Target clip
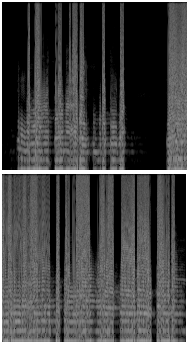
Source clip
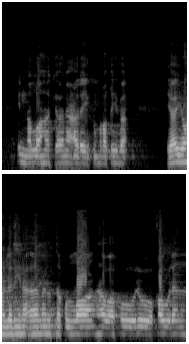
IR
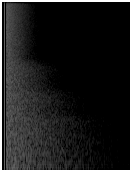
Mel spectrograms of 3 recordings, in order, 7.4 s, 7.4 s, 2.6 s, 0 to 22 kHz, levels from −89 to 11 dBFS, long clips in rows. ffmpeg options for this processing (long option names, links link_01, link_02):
-af "aeval=exprs='0.224*(cos(1*acos(clip(val(0)/0.224,-1,1)))-cos(1*PI/2))+0.0708*(cos(3*acos(clip(val(0)/0.224,-1,1)))-cos(3*PI/2))+0.0794*(cos(6*acos(clip(val(0)/0.224,-1,1)))-cos(6*PI/2))+0.0126*(cos(7*acos(clip(val(0)/0.224,-1,1)))-cos(7*PI/2))+0.0355*(cos(8*acos(clip(val(0)/0.224,-1,1)))-cos(8*PI/2))':channel_layout=same,asetrate=62367,aresample=44100,atempo=0.707107,aeval=exprs='(mod(18.8*val(0)+1,2)-1)/18.8':channel_layout=same,volume=2.5dB"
